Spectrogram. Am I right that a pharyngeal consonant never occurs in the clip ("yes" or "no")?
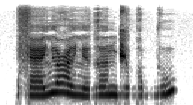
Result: no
